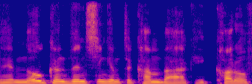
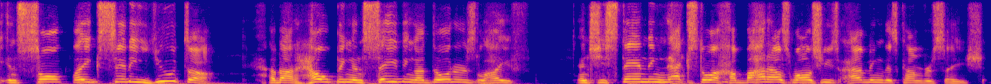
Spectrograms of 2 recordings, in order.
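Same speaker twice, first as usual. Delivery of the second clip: loud, raised, emphatic sermon voice; impassioned preaching; 4 semitones higher, 5 dB louder than usual. Real, not acted. Rabbi urges listeners to go find them, preaching with force. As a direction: build to a ringing, drawn-out exhortation.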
